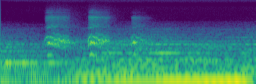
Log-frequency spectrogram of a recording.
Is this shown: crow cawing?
yes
